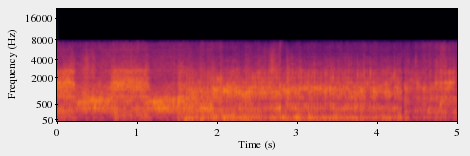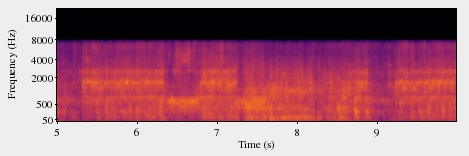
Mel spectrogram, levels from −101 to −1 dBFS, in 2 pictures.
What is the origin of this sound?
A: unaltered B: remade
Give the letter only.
B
